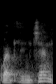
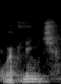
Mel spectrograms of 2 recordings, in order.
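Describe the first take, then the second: First: The name ends with an n sound. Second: The name ends with a vowel sound. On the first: This is how most people say it today. "en la época moderna, pues la mayoría Cuatlinchan" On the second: This is the original form of the name. "lo correcto sería Cuatlincha"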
